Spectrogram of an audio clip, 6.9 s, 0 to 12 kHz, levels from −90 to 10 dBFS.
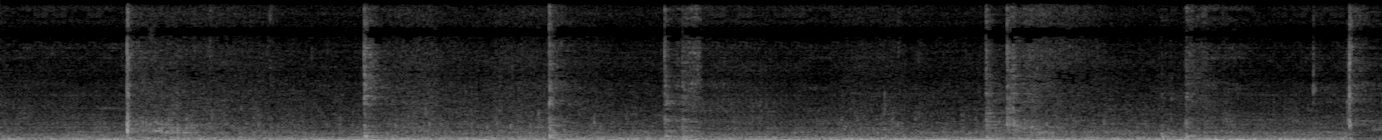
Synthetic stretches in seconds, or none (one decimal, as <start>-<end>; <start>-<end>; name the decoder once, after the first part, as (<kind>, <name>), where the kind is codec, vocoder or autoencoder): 0.0-0.7 (codec, SNAC); 3.5-4.2; 6.0-6.9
